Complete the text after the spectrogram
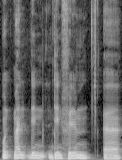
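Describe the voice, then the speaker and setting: A man's voice: mid-range voice, fairly even intonation, takes it slowly, vocal fry, a little mellow. A man talking casually and enthusiastically as a guest in a film chat. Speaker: podcast guest.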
